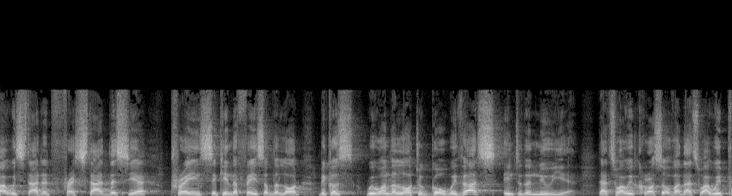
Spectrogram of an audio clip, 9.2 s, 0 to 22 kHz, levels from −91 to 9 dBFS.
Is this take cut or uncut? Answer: uncut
